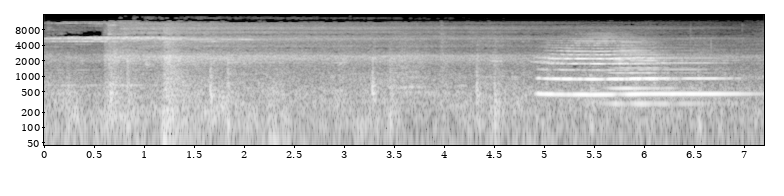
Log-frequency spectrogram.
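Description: Indian Railways passenger train wheels squealing on the rails with a few clicks over rail joints, the squeal fading in the first two seconds. About five seconds in, a train horn sounds for about two seconds, the loudest sound here.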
